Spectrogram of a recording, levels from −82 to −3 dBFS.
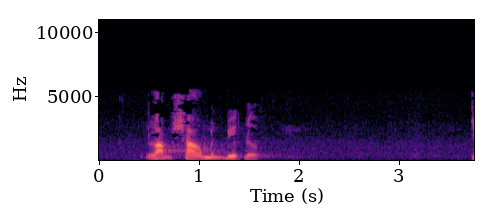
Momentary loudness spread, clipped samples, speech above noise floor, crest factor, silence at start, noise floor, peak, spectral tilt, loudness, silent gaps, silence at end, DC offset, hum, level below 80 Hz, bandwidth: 13 LU; under 0.1%; 29 dB; 24 dB; 0.5 s; -57 dBFS; -10 dBFS; -9 dB/octave; -29 LUFS; none; 0 s; under 0.1%; none; -72 dBFS; 5.8 kHz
